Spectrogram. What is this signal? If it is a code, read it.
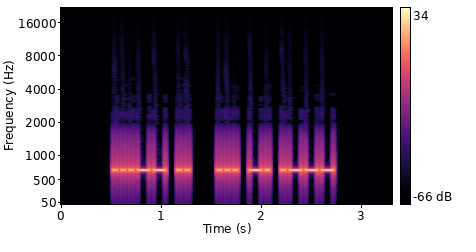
Morse code, heard as a keyed tone, about 30 wpm, 700 Hz. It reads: 3I SNJ
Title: Winter Field Day Exchanges Encore 30wpm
